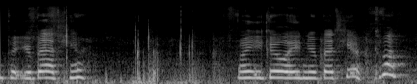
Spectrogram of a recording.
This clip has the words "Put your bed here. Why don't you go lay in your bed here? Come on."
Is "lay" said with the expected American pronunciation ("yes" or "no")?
no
